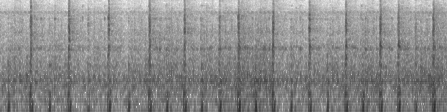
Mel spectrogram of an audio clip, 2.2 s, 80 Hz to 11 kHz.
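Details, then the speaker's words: Baja DB30 mini bike, 97cc four-stroke single, cold start on full choke, not yet heated up: even, quick popping of about ten firings a second with no knocks. Cold start on choke. "Yeah, I'll start it up. I'm gonna start it up on a complete choke."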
